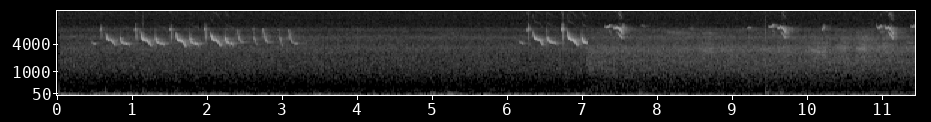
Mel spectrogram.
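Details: Coal tit singing in Japan in April: thin, very high, quick repeated two-note phrases in a rapid series, a pause, then another short burst, fairly distant against steady rushing background noise.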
